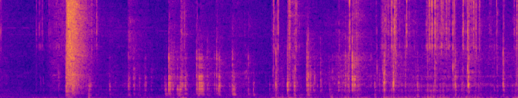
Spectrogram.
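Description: Handling noise from a handheld camera being moved about: a run of small clicks, taps and rustles, over a faint steady low hum.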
